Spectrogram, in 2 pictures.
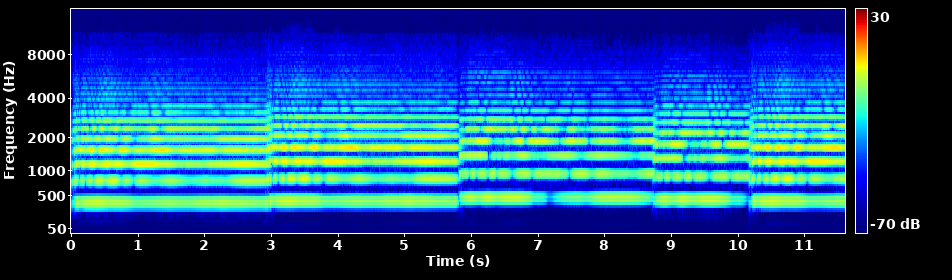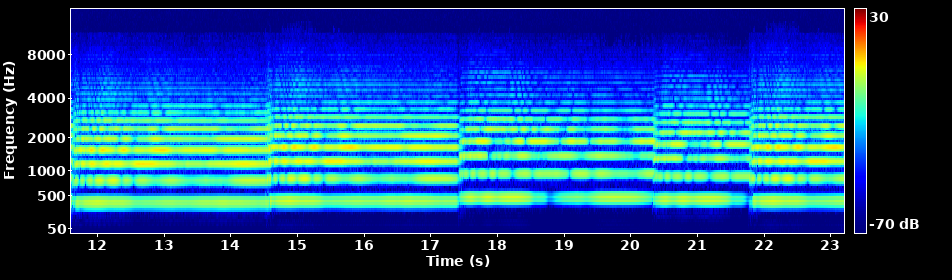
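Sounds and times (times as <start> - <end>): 
trumpets: 0.0 - 23.2.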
